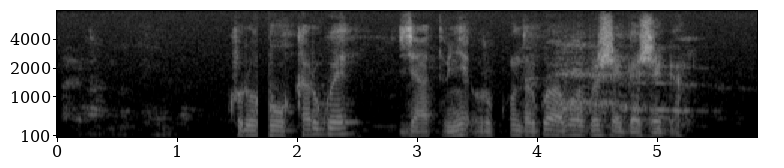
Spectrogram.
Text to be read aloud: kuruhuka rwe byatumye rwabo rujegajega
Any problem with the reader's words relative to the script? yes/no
yes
